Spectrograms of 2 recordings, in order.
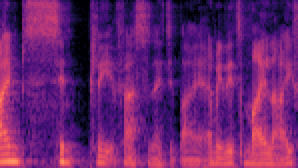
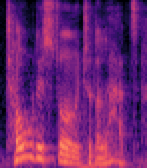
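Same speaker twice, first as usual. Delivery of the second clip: ordinary talk, nothing marked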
